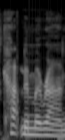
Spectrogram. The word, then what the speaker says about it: Caitlin Moran: Her name is spelled M-O-R-A-N. As far as I'm concerned, that's pronounced Moran, isn't it? Or Moran or something. What did you say it was? – I think she's Caitlin Moran, yes. – Caitlin Moran, okay, yeah, okay.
